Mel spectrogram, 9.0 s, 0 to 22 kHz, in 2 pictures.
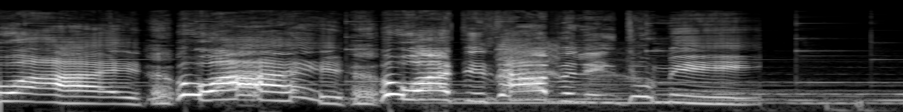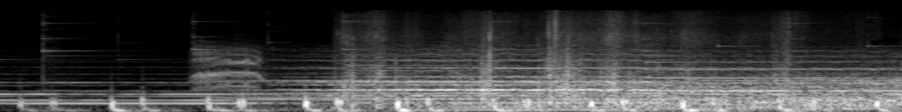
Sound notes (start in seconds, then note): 5.8 bird crows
